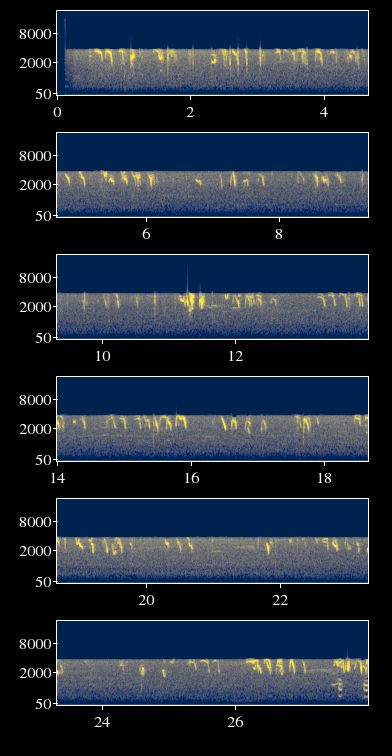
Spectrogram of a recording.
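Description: Young chickens peeping as they feed from a hand: a constant run of short, high chirps, several a second.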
